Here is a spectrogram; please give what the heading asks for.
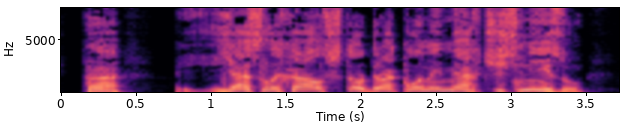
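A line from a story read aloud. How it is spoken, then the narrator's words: Frightened squeak. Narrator (Russian): испуганно пискнул Бильбо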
